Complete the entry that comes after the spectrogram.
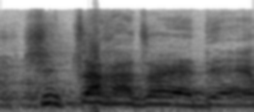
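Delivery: high, loud, drawn-out mock preaching shout. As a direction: imitate a preacher thundering a demand, slowly. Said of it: "막 이러고 있으니". (높고 크게 늘여 외치는 설교 흉내)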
